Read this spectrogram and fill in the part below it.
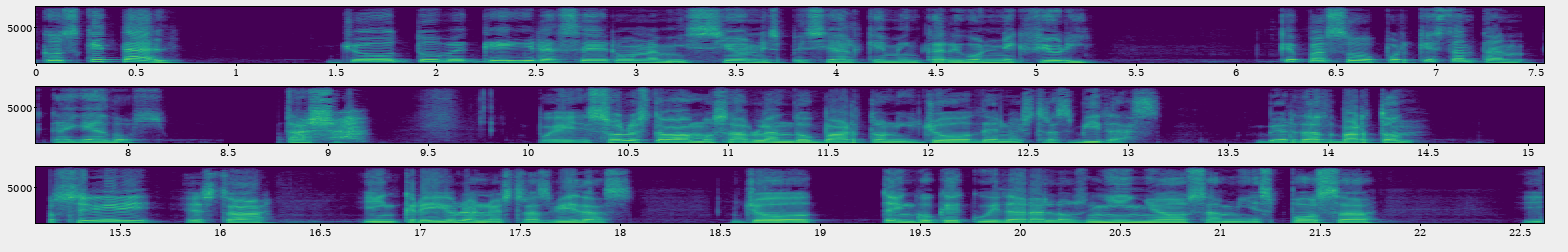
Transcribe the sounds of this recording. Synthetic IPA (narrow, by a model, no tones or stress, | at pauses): ko̞ske̞t̪al | ɟ͡ʝo̞t̪uβe̞ke̞iɾase̞ɾunamisjo̞ne̞spe̞sjalke̞me̞ːŋkaɾɣo̞nikfjuɾi | ke̞paso̞po̞ɾke̞est̪ant̪aŋkaʝaðo̞̰s | at̪aʃa | pwe̞sːo̞lo̞e̞st̪aβamo̞saβland̪o̞βaɾt̪o̞niʝo̞ðe̞nwe̞st̪ɾazβiðas | be̞ɾðaðβaɾt̪on | sie̞st̪a | iŋkɾe̞iβlenːwe̞st̪ɾazβiðas | ʝo̞ | t̪e̞ŋɡo̞ke̞kwiðaɾalo̞znĩɲo̞samie̞spo̞sa | i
